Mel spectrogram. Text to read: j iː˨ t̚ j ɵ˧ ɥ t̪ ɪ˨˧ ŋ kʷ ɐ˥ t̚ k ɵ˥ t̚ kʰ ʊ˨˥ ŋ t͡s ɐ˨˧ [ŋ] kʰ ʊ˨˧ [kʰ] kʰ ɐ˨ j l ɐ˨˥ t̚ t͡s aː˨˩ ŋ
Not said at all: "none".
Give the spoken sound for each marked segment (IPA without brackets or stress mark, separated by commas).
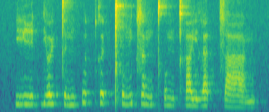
ŋ, ŋ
